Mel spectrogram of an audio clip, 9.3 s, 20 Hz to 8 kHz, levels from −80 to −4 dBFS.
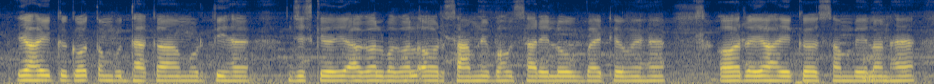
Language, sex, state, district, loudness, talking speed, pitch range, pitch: Hindi, male, Uttar Pradesh, Jyotiba Phule Nagar, -16 LUFS, 145 wpm, 155-160 Hz, 155 Hz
